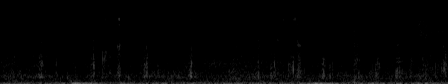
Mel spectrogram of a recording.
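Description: Close-miked chewing of crisp, battered deep-fried food, with many small crunches and wet mouth clicks. A short scratchy noise comes near the end.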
